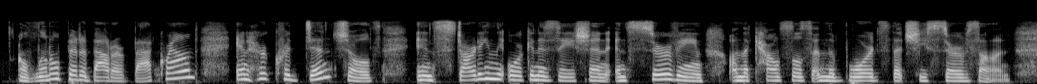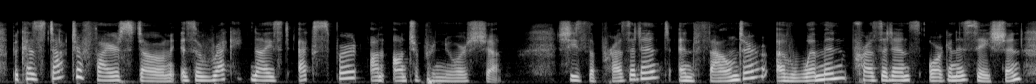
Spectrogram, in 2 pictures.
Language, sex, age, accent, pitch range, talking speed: English, female, 40-59, American, 170-225 Hz, 125 wpm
